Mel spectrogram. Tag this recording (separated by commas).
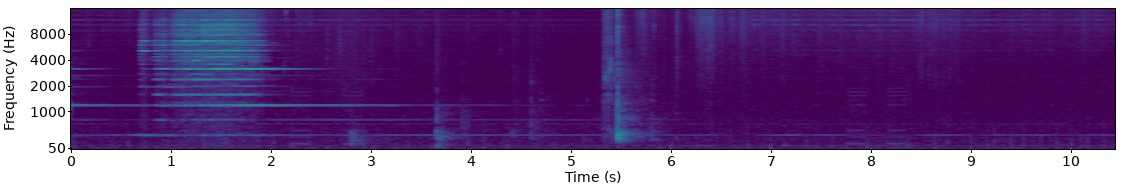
inside a small room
